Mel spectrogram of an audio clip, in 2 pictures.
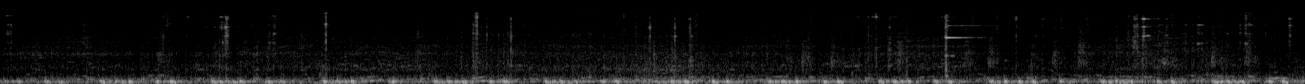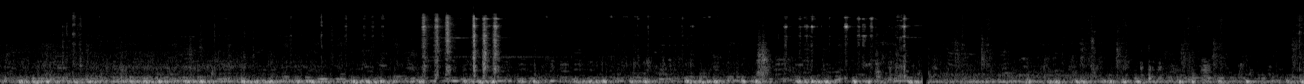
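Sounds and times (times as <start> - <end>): low uneven rumble: 0.2 - 17.2
metallic clinks of tools: 1.5 - 3.7, 8.2 - 14.0, 15.9 - 22.4.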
